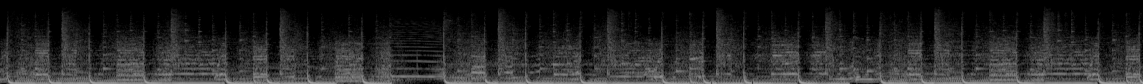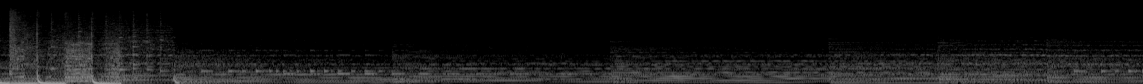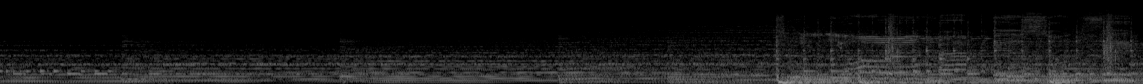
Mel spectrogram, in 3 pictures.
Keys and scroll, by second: 0.1 ctrl+z, 0.6 [, 0.9 [, 1.3 ctrl+z, 1.6 [, 1.9 [, 14.1 ], 14.1 ], 14.2 ], 14.7 ], 16.0 ctrl+z, 17.3 [, 17.9 ctrl+z, 20.9 ], 20.9 ], 22.5 ctrl+z, 26.6 [, 26.6 [, 26.7 [, 26.9 [, 27.4 ctrl+z, 30.8 ctrl+z, 32.8 ctrl+z, 33.0 [, 33.1 [, 33.1 [.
